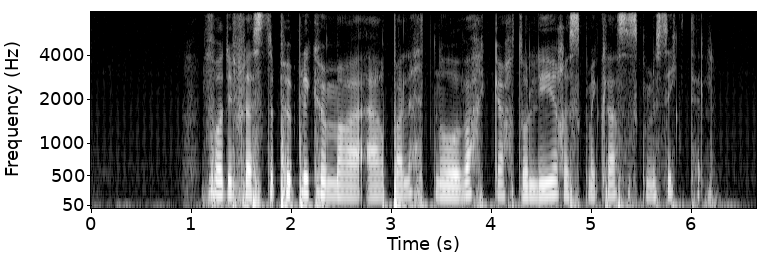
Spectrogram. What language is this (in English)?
Norwegian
